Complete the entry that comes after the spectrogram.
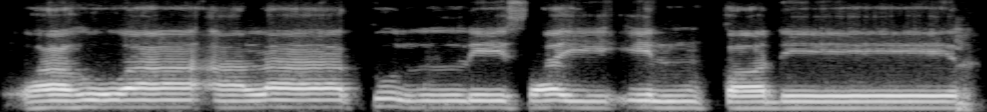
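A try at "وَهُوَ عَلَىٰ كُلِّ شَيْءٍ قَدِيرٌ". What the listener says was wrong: paling di ing-nya tadi ya. Wa huwa ala kulli syai'in qadir. Baca samar. Syai'in ing. Bacanya eng. Syai'in qadir.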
